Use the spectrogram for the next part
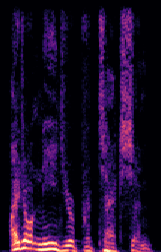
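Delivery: high, loud furious shout; screaming in rage. A narrator's reading. Captive man screaming in rage at the gang leader. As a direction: spit defiance at him. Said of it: "the man screamed in rage".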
